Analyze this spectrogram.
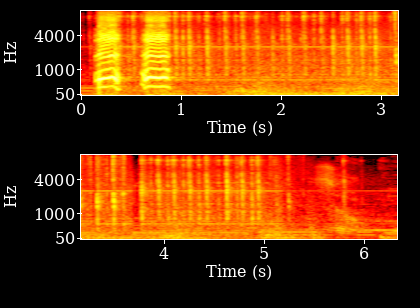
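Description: Electronic zaps and clicks rattle quickly.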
